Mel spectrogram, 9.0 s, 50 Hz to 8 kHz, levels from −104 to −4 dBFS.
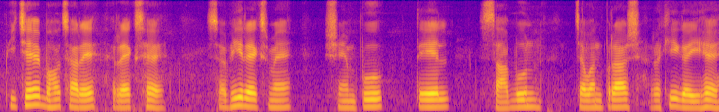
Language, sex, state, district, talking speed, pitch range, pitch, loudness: Hindi, male, Arunachal Pradesh, Lower Dibang Valley, 100 wpm, 130-150 Hz, 140 Hz, -19 LUFS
